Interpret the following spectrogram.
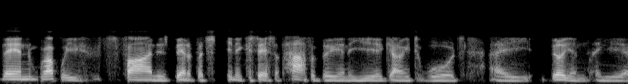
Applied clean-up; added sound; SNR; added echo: neural mask model Resemble Enhance denoiser.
